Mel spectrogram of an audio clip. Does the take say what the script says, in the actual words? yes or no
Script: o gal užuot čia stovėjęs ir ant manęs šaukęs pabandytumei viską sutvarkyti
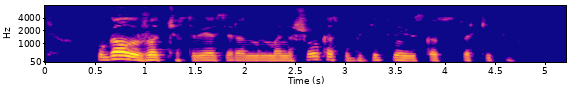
no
